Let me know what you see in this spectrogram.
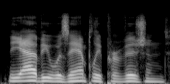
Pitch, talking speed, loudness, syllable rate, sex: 140 Hz, 175 wpm, -17 LUFS, 6.5 syllables/s, male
